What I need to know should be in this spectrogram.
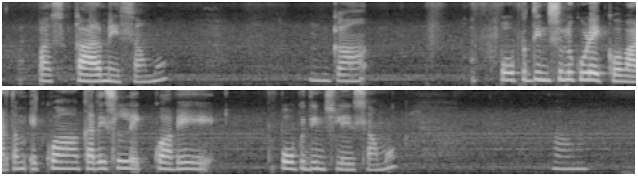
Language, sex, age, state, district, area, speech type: Telugu, female, 18-30, Telangana, Mahbubnagar, urban, spontaneous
